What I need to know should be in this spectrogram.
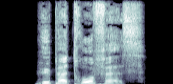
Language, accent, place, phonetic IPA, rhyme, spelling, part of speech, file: German, Germany, Berlin, [hypɐˈtʁoːfəs], -oːfəs, hypertrophes, adjective, De-hypertrophes.ogg
- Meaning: strong/mixed nominative/accusative neuter singular of hypertroph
